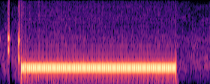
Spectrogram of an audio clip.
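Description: Telephone tone while a call is transferred: two brief blips, then one loud, steady mid-pitched tone held for about two seconds before it cuts off abruptly into near silence.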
